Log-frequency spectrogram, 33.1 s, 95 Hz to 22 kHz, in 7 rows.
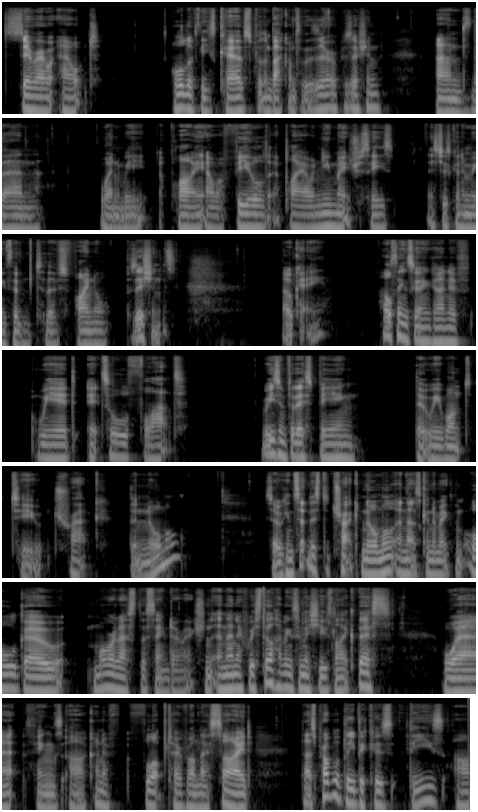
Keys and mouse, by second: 3.9 middle click, 4.3 click, 5.2 middle click, 5.8 click, 9.5 middle click, 10.2 click, 11.7-12.2 shift+middle drag, 12.4 drag, 12.6-13.2 middle drag, 13.6-18.6 middle drag, 18.6-19.6 drag, 21.4 middle click, 26.5 middle click, 26.8 shift+middle click, 27.3 shift+middle click, 27.7 middle drag, 28.6-30.0 middle drag, 30.3 shift+middle drag, 31.3 click, 32.5 shift+click.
